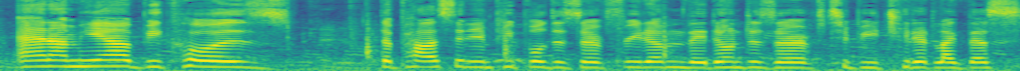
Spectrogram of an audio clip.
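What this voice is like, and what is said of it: South African accent. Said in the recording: “You have an accent. Where's your accent? ... I grew up in South Africa.”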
